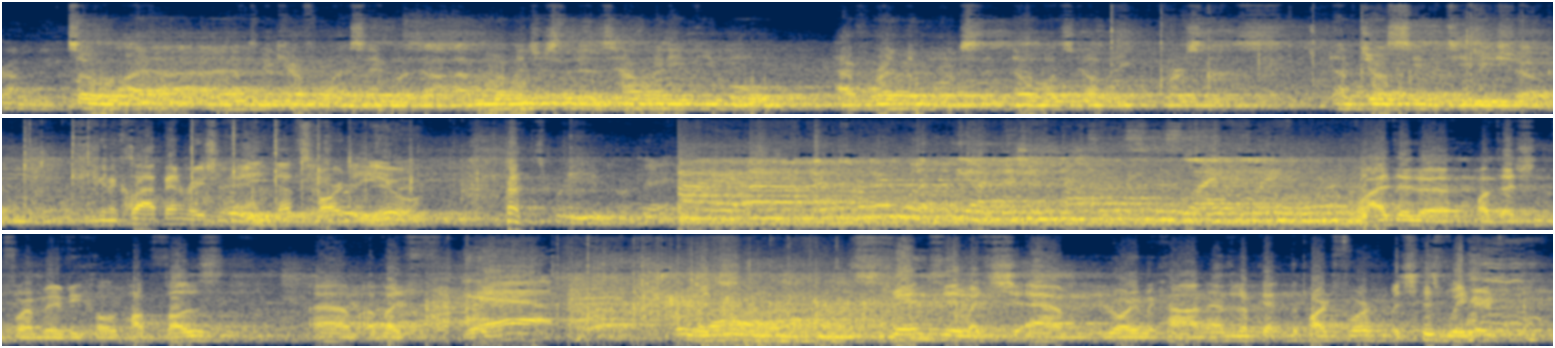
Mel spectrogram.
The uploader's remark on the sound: LIVE in Indianapolis. In front of the show’s first ever live audience.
